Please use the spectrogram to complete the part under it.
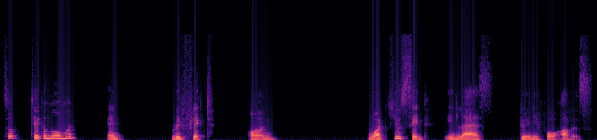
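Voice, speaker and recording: A man who is a Buddhist monk, teaching a slow, measured dharma talk in a gentle, repetitive way with pauses and fillers. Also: medium pitch, sing-song, highs cut off.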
